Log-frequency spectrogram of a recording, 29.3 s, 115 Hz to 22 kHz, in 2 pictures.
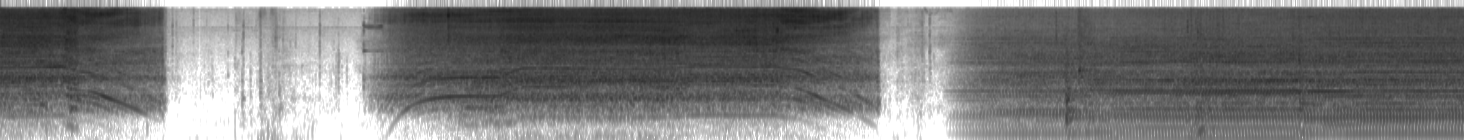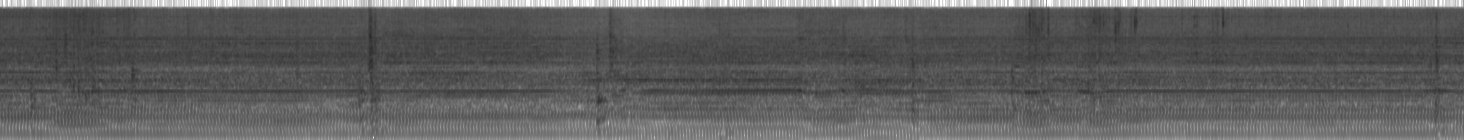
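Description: Atlas 40V brushless battery chainsaw cutting through pallet boards in two bursts, its whine dropping in pitch under load. It stops dead to near silence each time the trigger is let off. From about ten seconds in, the small gas engine of a hydraulic log splitter runs steadily, with a few sharp knocks.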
